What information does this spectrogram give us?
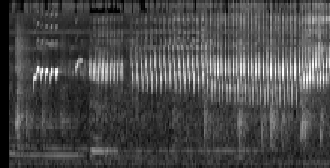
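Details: Canary song used as a training sound to help canaries sing: soft separate whistled notes, then long even trills of rapid pulses repeated many times per second, shifting pitch between tours.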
